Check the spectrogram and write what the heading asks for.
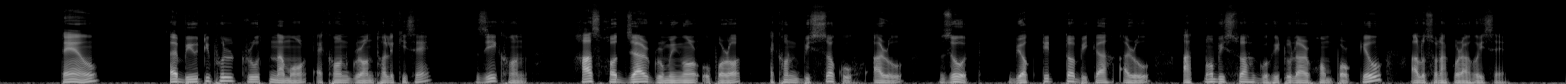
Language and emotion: Assamese, neutral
